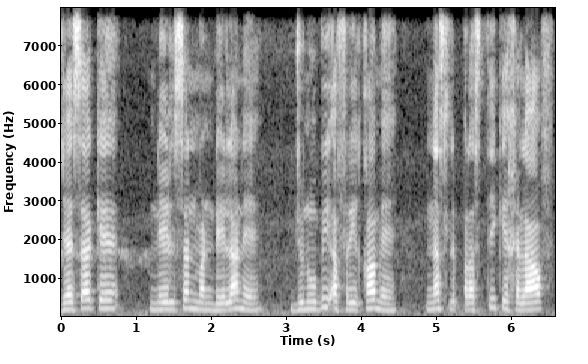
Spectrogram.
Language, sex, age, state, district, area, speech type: Urdu, male, 18-30, Delhi, North East Delhi, rural, spontaneous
